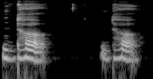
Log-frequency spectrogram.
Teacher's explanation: this is the aspirated palate D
